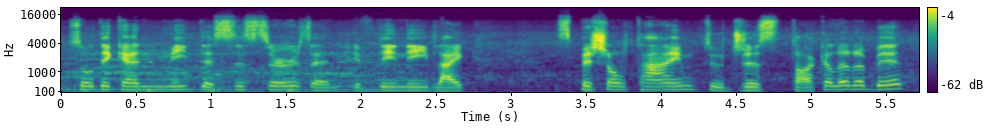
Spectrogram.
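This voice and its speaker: Founder, male, slightly high voice, hesitant English, outdoors. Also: steady tone, moderate pace, a bit bright, soft background music. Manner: hesitant, second-language English. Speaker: founding member of a charity order. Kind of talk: interview answers.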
